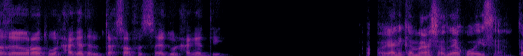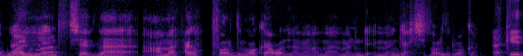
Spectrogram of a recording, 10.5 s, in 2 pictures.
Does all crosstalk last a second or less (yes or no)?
yes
